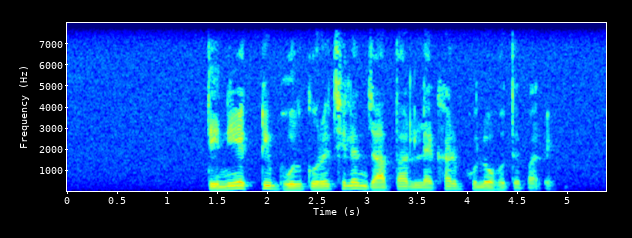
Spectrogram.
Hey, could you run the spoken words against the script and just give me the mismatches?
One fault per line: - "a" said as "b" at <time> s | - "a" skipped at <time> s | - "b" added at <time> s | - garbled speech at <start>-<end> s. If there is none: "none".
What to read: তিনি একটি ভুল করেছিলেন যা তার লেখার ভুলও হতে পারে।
none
